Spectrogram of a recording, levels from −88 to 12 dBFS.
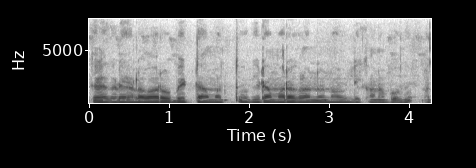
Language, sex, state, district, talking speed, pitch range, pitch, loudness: Kannada, male, Karnataka, Koppal, 140 wpm, 115-125 Hz, 120 Hz, -17 LUFS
